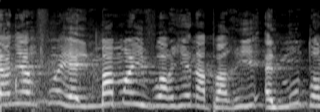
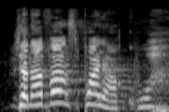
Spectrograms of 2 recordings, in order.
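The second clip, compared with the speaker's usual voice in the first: put-on loud, defiant Ivorian accent; mock-indignant Ivorian retort; Ivorian mama; 3 semitones higher, 5 dB louder than usual. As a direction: dig your heels in like an Ivorian mother. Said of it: "il y a une maman ivoirienne".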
